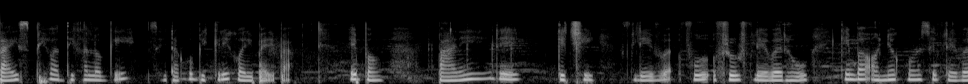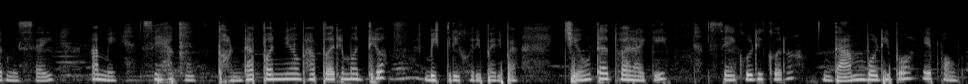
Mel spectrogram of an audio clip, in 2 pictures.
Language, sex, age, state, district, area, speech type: Odia, female, 18-30, Odisha, Cuttack, urban, spontaneous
